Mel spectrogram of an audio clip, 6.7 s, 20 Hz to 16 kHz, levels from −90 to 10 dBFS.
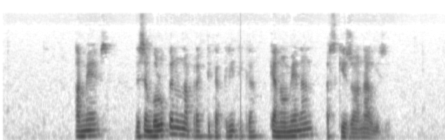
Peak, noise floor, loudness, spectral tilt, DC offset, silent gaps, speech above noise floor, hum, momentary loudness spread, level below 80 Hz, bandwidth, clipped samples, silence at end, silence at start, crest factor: -6 dBFS; -64 dBFS; -24 LUFS; -7 dB/octave; under 0.1%; none; 40 dB; none; 12 LU; -60 dBFS; 11.5 kHz; under 0.1%; 0.9 s; 1.1 s; 20 dB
